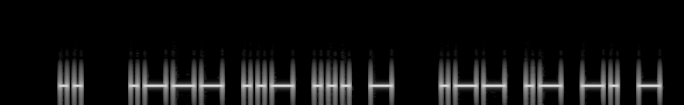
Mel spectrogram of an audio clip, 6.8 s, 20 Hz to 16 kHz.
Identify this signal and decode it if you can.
Morse code, heard as a keyed tone, about 17 wpm, 700 Hz. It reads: I JUST WANT
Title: Sets of 5 Words Encore2 17wpm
